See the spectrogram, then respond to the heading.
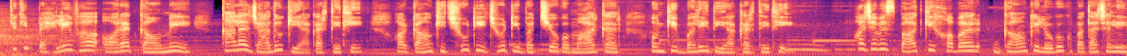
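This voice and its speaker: A woman storyteller giving a dramatic scripted narration of a horror story. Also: on the low side. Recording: music behind the voice.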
